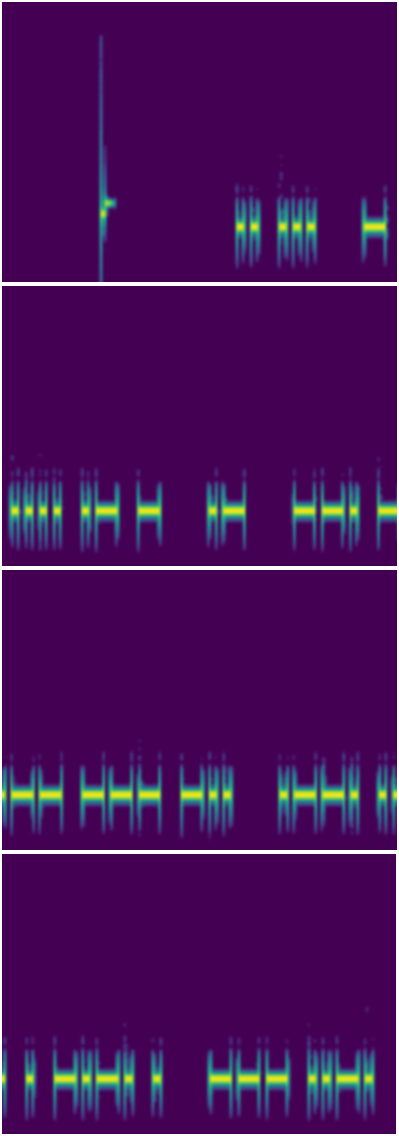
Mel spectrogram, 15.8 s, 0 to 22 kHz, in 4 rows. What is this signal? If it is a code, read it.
Morse code, heard as a keyed tone, about 17 wpm, 700 Hz. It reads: IS THAT A GOOD PIECE OF
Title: Sentences from Top 1000 Words - Review Part 3 - 17wpm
